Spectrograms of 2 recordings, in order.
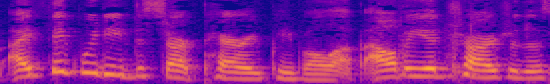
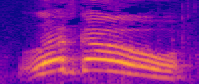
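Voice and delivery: higher, louder eager call; excited retake; 7 semitones higher, 4 dB louder than usual. Shown as a demonstration. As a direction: call it out with more energy. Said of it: "Take two".

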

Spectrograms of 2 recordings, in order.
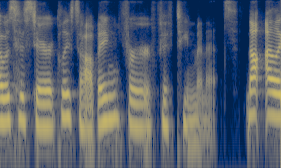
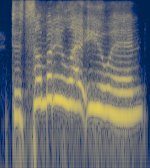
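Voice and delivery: high, loud shout up the stairwell; retold scream; 8 semitones higher, 7 dB louder than usual. Neighbour yelling up the stairs from the lower level, loud and high. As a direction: yell it up from below. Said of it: "I hear someone from the lower level scream".

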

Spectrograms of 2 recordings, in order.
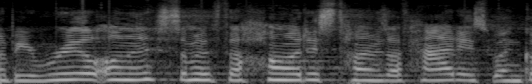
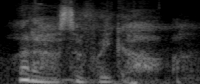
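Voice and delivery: whispered aside to herself; a quick unvoiced murmur to the room; 4 semitones lower, 6 dB quieter than usual. Real, not acted. Preacher whispering an aside between slides, unvoiced.

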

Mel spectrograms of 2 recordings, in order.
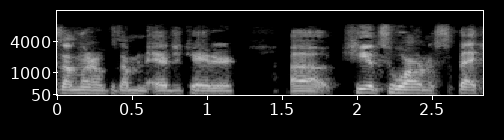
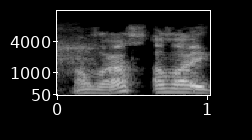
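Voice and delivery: normal talking voice

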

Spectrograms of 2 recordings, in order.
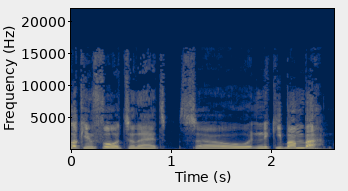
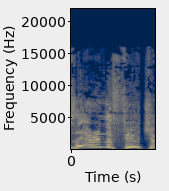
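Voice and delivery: high, loud, excited jokey shout; 5 dB louder than usual. Acted. Radio DJ telling listeners New Zealand is ahead, high excited shout. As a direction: yell it up high like a mock revelation. DJ joking about time zones.

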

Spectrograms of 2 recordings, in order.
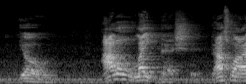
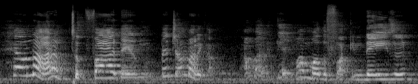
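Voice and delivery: indignant inner thought; 7 semitones higher than usual. Retold or imitated.

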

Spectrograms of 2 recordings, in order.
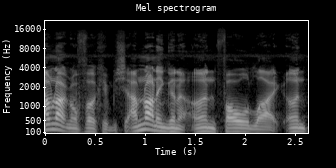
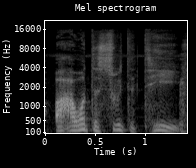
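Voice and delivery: higher-pitched mock Chinese accent; overplayed Chinese-restaurant accent; 6 semitones higher, 4 dB quieter than usual. Dad ordering at a Chinese restaurant, overplayed mock Chinese accent. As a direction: overdo a bad Chinese accent. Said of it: "like, overplaying it now".

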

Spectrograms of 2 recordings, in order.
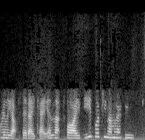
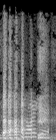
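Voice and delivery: slow, stretched and louder taunt; milk the joke slowly; drawn-out tease; 3 semitones higher, 5 dB louder, much slower than usual. Pretend.

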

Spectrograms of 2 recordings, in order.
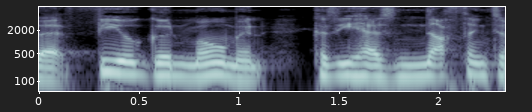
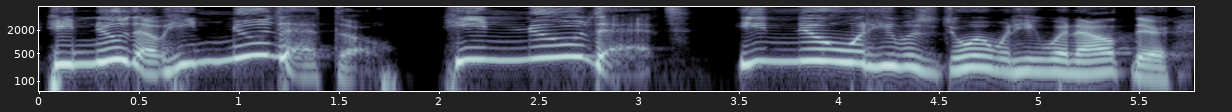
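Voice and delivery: knew said much higher each time, stretched out; emphatic repetition; 13 semitones higher than usual. Real, not acted. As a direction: keep hammering "knew" higher and higher. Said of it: "emphatic repetition".

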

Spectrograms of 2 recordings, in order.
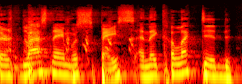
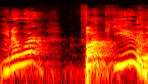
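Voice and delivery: retold outburst; 11 semitones higher, slower than usual. Arguing with his editor about Jersey, a mock angry outburst. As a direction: fire back at the snob. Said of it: "And I was like".

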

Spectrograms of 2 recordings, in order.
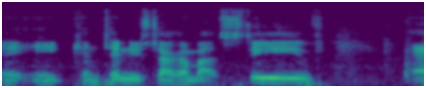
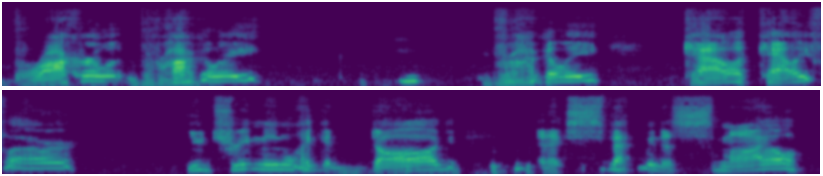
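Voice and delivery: put-on high, whiny little boy voice, rising at each end; bratty kid; 6 semitones higher than usual. Bald boy at the table whining to his parents, higher kid voice. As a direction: play the spoiled kid complaining at dinner. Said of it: "And he goes".

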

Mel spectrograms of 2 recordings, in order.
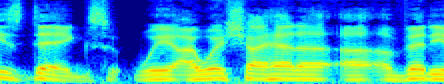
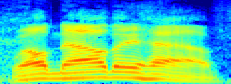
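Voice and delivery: dry sarcasm; 6 dB louder than usual. Real, not acted. Sarcastic reply about injury.

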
